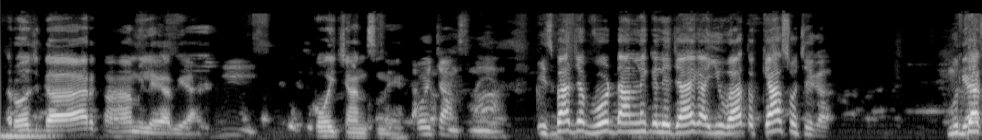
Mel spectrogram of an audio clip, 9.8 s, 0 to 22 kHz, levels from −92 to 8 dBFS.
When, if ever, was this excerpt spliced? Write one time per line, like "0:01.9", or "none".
none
